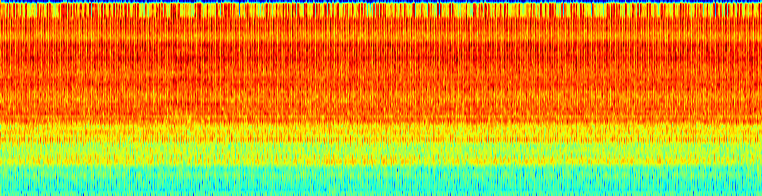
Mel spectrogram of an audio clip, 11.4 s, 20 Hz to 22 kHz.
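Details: 2016 Ford Transit Mk8 2.0 EcoBlue diesel RWD, new wet belt, new turbo after shaft snapped, new oil and filter: loud busy metallic rattle over harsh clatter at idle since first start-up, near-quiet at 1750–2000 rpm; intermediate gear fine, no fault codes, cause unknown.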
